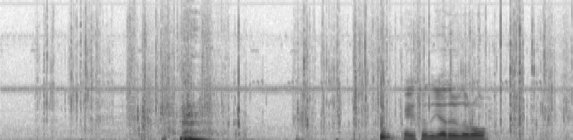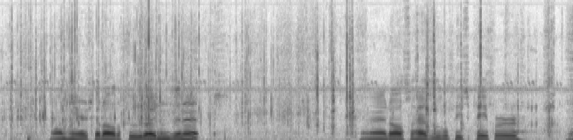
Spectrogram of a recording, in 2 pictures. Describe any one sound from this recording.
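Plastic packets crinkle and rustle as they are handled.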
